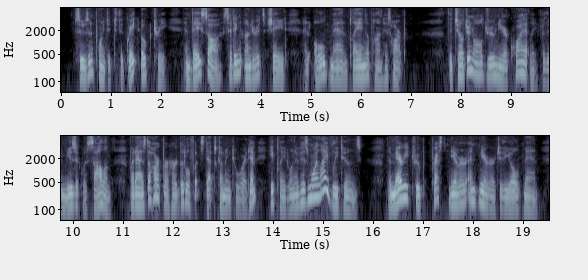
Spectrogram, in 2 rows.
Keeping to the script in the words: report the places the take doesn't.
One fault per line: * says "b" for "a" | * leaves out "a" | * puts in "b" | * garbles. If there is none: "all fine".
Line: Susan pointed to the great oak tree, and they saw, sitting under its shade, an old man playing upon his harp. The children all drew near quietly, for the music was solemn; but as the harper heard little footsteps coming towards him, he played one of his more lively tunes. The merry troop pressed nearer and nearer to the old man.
all fine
